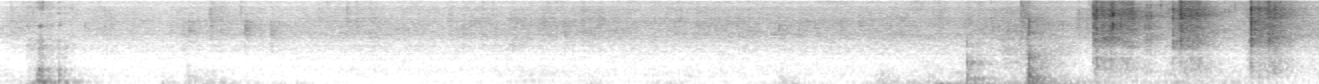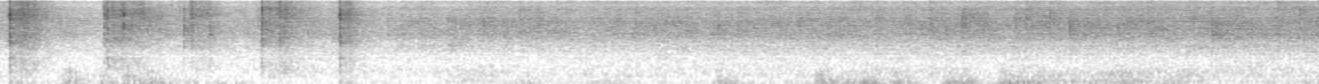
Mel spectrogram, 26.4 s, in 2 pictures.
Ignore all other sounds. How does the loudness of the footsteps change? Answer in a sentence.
The loudness of the footsteps goes down.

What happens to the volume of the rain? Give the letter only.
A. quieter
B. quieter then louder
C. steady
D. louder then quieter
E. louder
E.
